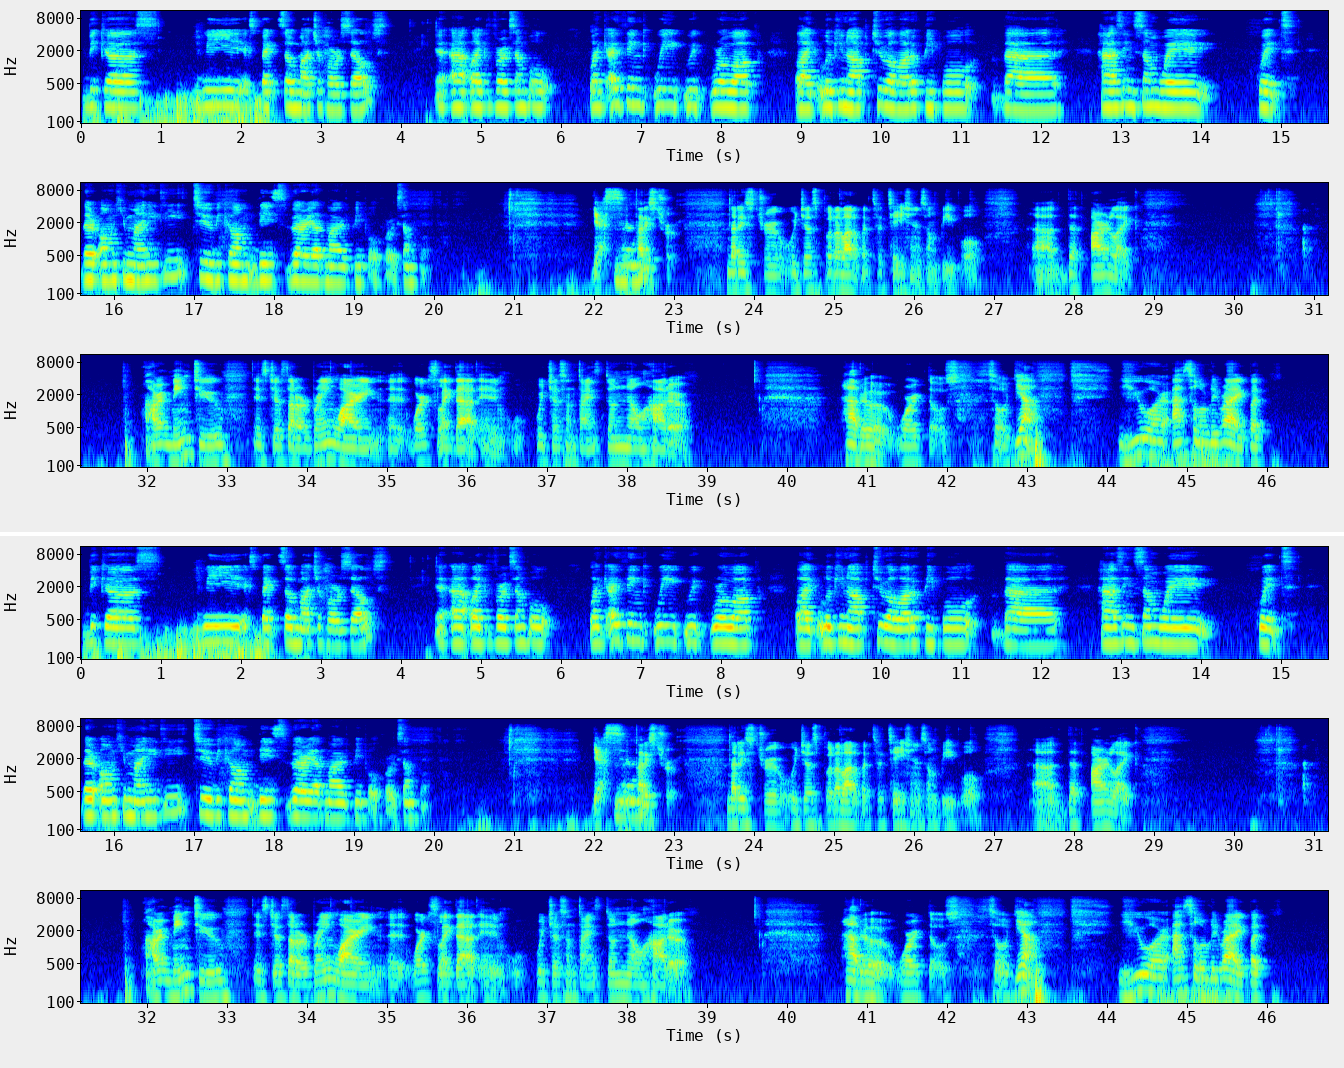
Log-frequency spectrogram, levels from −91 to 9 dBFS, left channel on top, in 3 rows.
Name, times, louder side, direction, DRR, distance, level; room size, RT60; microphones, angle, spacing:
voice 1, 0.0-0.9 1.4-3.8 4.4-5.9 6.4-8.4 8.9-12.3 12.7-14.1 14.7-15.1 15.6-19.9 22.3-22.7, right 1 dB, 85° left, 3.7 m, -32 dB
voice 2, 1.0-2.3 20.9-21.5 22.0-27.2 27.5-29.1 30.3-30.7 31.9-38.7 39.7-40.4 40.7-45.9, left 1 dB, 30° left, 1.8 m, -34 dB
9.1 x 6.2 x 2.2 m
head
